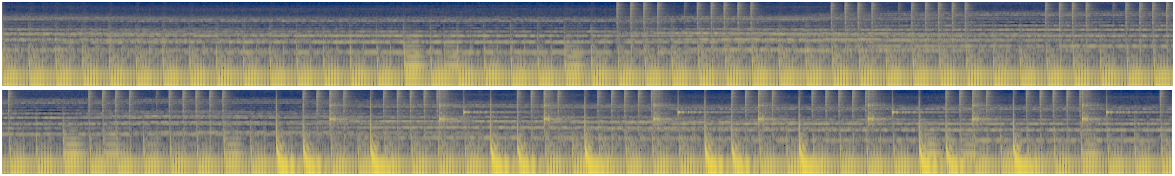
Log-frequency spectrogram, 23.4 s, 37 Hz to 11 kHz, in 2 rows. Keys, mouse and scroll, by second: 13.4 shift+Down, 14.5 click, 15.0 shift+Down, 16.3-20.4 drag, 23.1 click.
